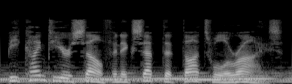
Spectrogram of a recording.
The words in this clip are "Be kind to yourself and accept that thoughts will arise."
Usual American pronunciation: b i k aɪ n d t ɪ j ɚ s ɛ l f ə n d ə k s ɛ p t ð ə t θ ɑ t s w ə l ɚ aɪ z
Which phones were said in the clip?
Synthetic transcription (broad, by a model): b i k aɪ n t ɪ j ɚ s ɛ l f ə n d ə k s ɛ p t ð ə t θ ɑ t s w ə l ɚ aɪ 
